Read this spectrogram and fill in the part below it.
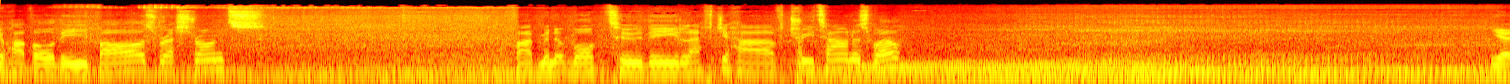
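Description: Motorbike engines hum and rumble as they ride past nearby.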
